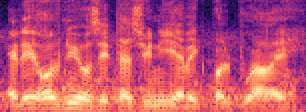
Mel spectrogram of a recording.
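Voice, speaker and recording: A man's voice: fairly low pitch, lively intonation, rapid-fire, a crowd in the background, close to an everyday voice. A man playing a cool, self-assured private detective in a 1960s French radio drama, with a dry, authoritative manner. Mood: wry, explanatory.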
